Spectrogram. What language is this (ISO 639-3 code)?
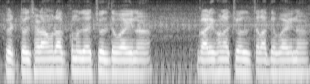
ben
